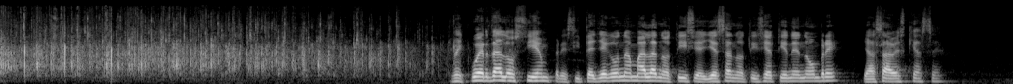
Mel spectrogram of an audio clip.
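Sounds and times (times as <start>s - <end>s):
audience applauding: 0.0s - 4.8s
speech: 4.5s - 9.5s.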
